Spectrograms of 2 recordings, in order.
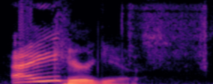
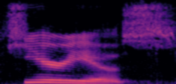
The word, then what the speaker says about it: Kyrgios: Kyrgios. – Kyrgios. – Kyrgios. – I feel like, you know, when you see, like, a gyro on a menu, but you know that you should probably say euro.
